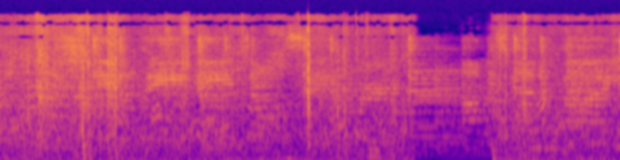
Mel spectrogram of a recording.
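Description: Background music with steady held notes over live crowd chatter and noise, with a few sharp knocks about a second in and again about three seconds in.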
